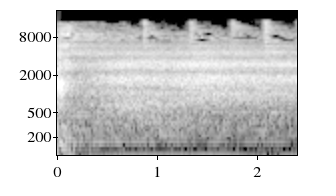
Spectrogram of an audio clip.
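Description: Soft, steady background music with sustained notes, carrying on without a break.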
